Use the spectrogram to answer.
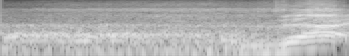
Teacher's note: huruf yang diikatkan maka kita kasih contoh Zak dimana makrifatnya itu ujung lidah bertemu dengan ujung gigi seri atas ya kan perhatikan Za itu ujung lidah bertemu dengan ujung gigi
